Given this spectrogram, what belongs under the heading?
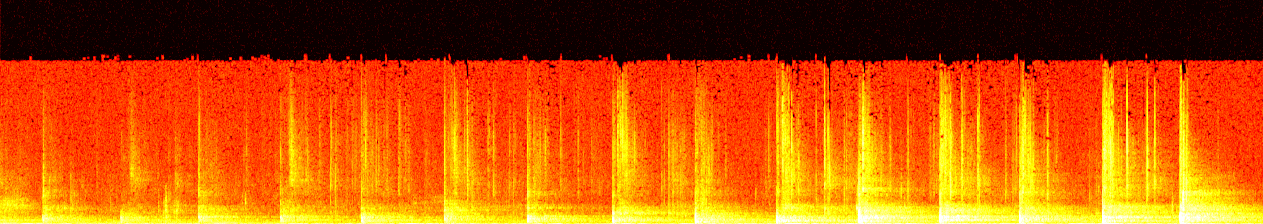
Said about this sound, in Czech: Je tu někdo? Krucifix, to jsou přece kroky.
